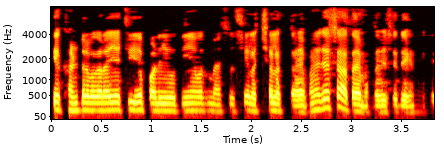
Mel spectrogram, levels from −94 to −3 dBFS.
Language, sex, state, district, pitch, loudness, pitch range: Hindi, male, Uttar Pradesh, Jyotiba Phule Nagar, 150 Hz, -17 LUFS, 135-155 Hz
